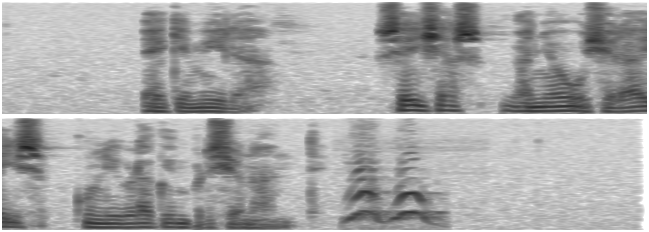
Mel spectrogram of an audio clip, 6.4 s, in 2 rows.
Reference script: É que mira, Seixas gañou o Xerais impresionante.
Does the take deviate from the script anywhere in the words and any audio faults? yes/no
yes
